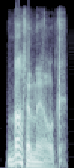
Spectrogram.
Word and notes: buttermilk: British English

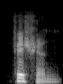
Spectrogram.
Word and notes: fission: American English

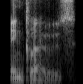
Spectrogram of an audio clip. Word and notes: enclose: British English

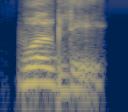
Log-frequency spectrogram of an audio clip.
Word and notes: worldly: Indian

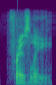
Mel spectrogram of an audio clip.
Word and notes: frizzly: American English

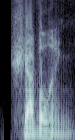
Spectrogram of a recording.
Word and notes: shaveling: American English

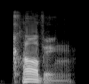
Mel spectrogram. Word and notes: carving: British English

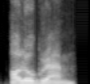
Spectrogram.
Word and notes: hologram: Indian

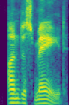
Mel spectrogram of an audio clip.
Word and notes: Undismayed: American English

